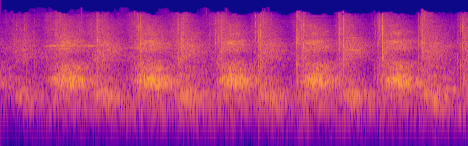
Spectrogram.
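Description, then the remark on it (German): Supporters of Milanović, winner of the presidential runoff, cheer and chant at the Kulturfabrik rock club in Zagreb in a steady rhythmic pattern, roughly five loud surging calls repeating about once a second over a continuous roar of voices. “Vor jubelnden Anhängern in der Kulturfabrik, einem bekannten Rockclub in Zagreb, bedankte sich Milanovic bei seinen Wählerinnen und Wählern sowie ebenfalls bei der scheidenden Staatspräsidentin.”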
